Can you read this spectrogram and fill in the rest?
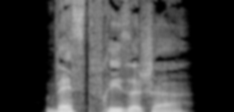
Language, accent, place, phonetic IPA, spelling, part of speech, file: German, Germany, Berlin, [ˈvɛstˌfʁiːzɪʃɐ], westfriesischer, adjective, De-westfriesischer.ogg
- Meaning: inflection of westfriesisch: 1. strong/mixed nominative masculine singular 2. strong genitive/dative feminine singular 3. strong genitive plural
